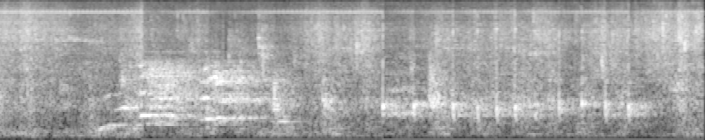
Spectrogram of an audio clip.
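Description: Bernese mountain dog whining: short rising and falling whines, then one long pulsing whine, over the steady running of an underwater treadmill.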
